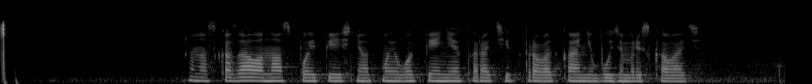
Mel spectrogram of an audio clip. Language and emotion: Russian, neutral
